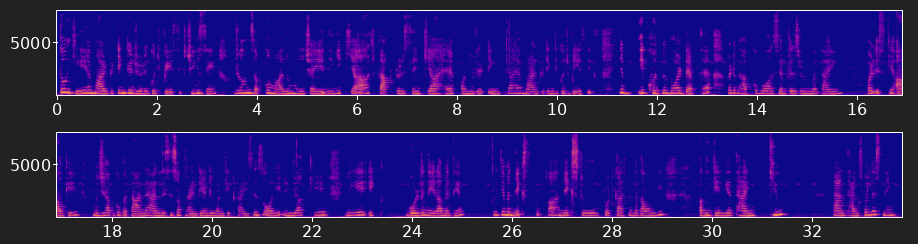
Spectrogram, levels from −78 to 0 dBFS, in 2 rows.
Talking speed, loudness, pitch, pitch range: 145 wpm, -32 LUFS, 235 Hz, 220-260 Hz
